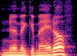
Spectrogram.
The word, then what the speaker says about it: Nurmagomedov: He was the co-main event to Justin Gaethje and Khabib Nurmagomedov.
